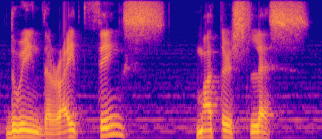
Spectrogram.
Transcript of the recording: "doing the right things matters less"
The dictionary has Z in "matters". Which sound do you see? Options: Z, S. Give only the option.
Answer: S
